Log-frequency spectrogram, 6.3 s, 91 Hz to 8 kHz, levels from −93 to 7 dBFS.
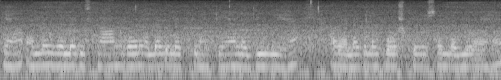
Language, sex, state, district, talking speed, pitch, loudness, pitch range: Hindi, female, Rajasthan, Bikaner, 155 wpm, 200 Hz, -17 LUFS, 195-200 Hz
